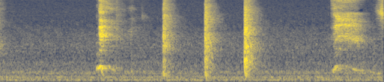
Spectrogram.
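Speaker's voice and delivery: long, soft, breathless high laugh; helpless laughter. Real, not acted. Picturing her own mother's slap, real helpless laughter. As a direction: dissolve into wheezing laughter.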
